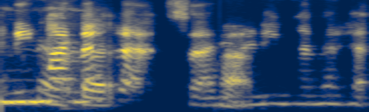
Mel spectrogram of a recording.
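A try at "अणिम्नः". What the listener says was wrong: Not Animanaha. Akara Lopaha Bhavati. Nakara is there. Animnaha.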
